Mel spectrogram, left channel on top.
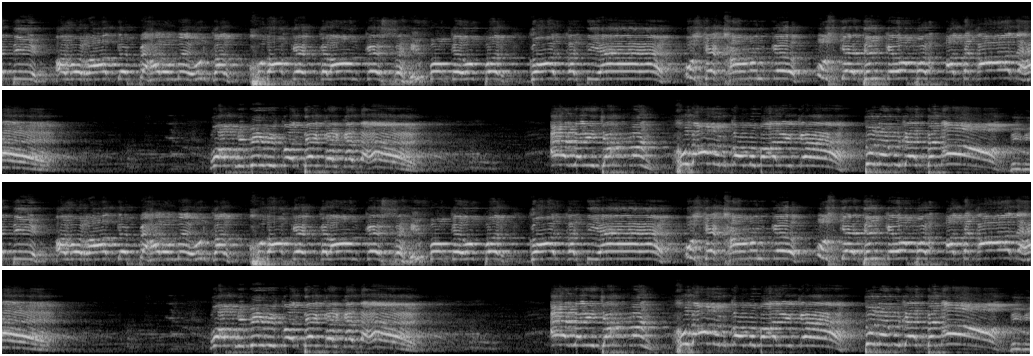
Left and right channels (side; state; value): both; normal; correlation 0.53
